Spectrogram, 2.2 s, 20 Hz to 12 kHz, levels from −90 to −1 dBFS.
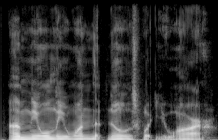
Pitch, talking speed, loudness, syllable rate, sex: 90 Hz, 245 wpm, -18 LUFS, 6.0 syllables/s, male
